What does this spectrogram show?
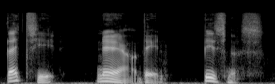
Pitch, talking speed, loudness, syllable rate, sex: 110 Hz, 110 wpm, -20 LUFS, 4.0 syllables/s, female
